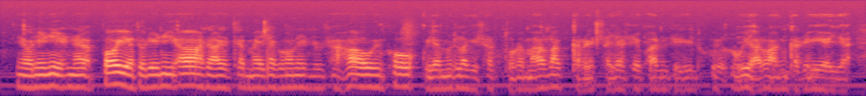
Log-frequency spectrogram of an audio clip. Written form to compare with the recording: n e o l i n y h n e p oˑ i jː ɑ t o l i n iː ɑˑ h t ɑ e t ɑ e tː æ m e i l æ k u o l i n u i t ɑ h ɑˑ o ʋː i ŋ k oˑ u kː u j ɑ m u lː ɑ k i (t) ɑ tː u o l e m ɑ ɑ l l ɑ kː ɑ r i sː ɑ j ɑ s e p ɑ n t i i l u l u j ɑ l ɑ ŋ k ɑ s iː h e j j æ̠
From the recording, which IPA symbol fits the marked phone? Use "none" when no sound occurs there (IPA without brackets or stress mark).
s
